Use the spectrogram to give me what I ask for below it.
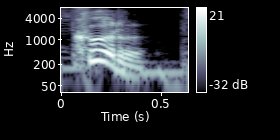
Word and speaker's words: Chur: Se pronuncia Chur, pero se escribe Chur.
